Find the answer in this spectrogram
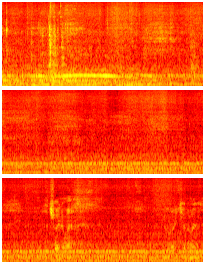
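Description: Van engine and tyre noise heard from inside the cab while driving: a steady low drone that eases off slightly after the first few seconds.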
